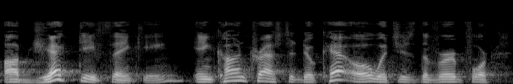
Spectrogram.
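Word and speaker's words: dokeo (δοκέω): D-O-K-E long O, dokeo, that's subjective thinking.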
